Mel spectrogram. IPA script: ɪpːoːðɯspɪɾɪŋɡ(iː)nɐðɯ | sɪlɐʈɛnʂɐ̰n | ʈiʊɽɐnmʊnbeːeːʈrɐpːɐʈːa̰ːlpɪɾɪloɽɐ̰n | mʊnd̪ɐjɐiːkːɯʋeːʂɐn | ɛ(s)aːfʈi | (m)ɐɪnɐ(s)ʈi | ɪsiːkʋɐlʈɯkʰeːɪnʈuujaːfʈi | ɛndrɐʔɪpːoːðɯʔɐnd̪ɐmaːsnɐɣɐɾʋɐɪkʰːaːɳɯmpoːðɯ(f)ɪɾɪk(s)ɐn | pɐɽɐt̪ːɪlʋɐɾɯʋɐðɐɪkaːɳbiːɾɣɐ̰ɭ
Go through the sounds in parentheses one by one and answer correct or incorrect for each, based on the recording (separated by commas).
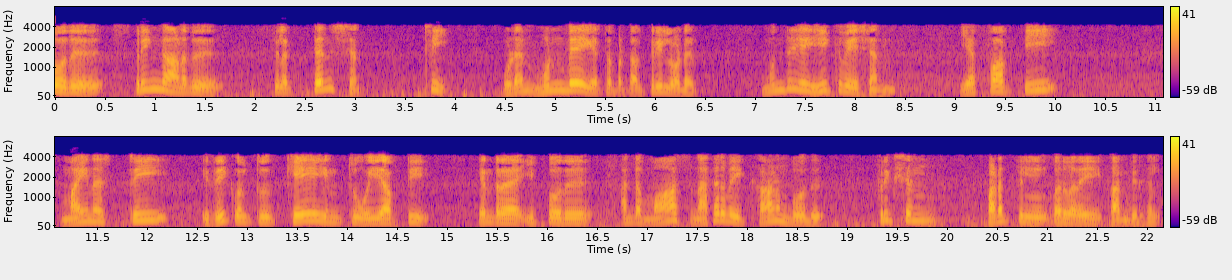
incorrect, incorrect, correct, correct, correct, incorrect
